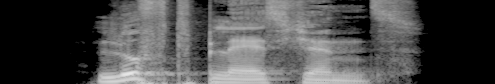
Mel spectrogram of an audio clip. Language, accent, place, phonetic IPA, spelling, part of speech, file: German, Germany, Berlin, [ˈlʊftˌblɛːsçəns], Luftbläschens, noun, De-Luftbläschens.ogg
- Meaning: genitive singular of Luftbläschen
